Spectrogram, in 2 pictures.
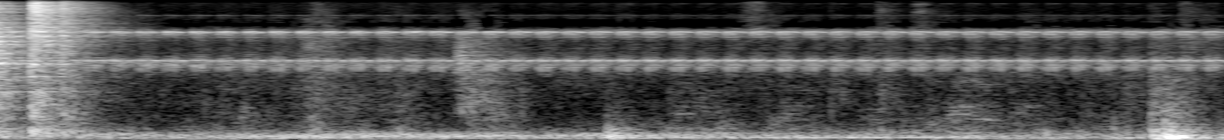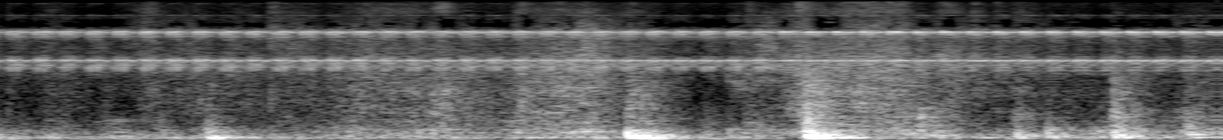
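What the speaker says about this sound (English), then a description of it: "Modern day cricket." Crickets chirp in a steady, high, continuous trill throughout, fairly faint, with occasional low thumps and soft sounds beneath.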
